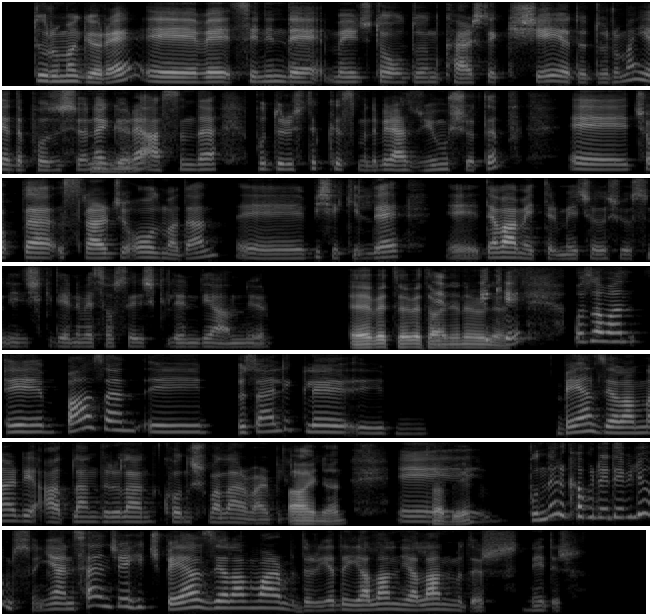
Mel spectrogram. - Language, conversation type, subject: Turkish, podcast, Kibarlık ile dürüstlük arasında nasıl denge kurarsın?
- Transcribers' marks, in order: other background noise; other noise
